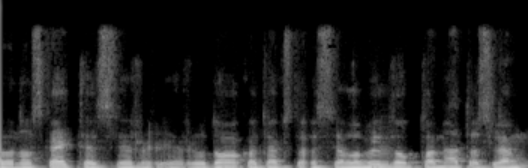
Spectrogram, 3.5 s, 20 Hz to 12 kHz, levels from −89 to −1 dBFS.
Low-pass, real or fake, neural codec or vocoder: 9.9 kHz; real; none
